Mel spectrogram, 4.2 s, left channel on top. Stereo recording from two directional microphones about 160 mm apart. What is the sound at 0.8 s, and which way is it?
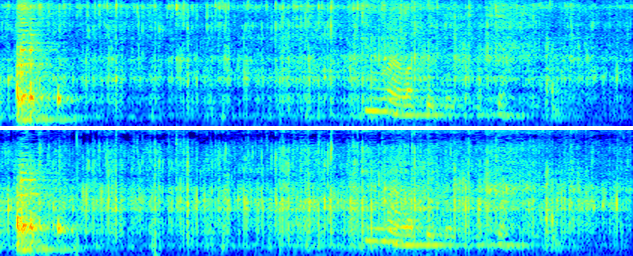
Frying, 30° right (ahead or behind).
